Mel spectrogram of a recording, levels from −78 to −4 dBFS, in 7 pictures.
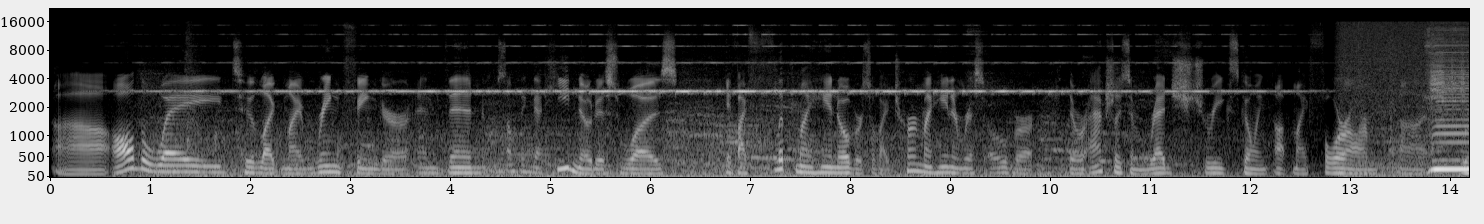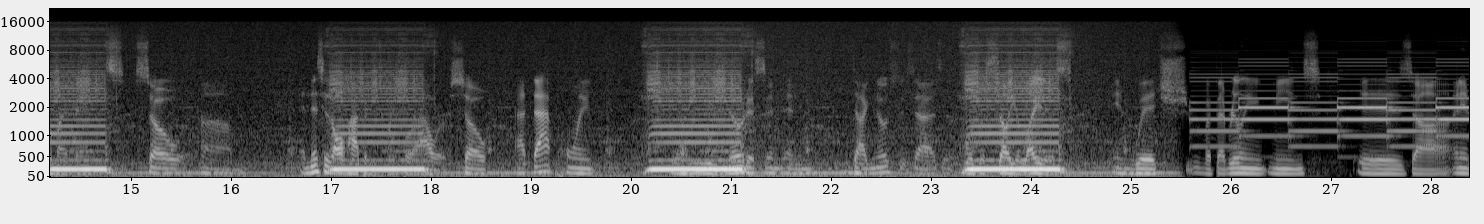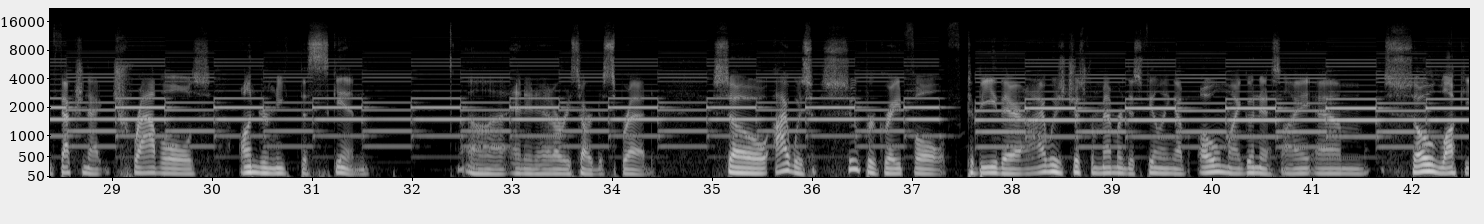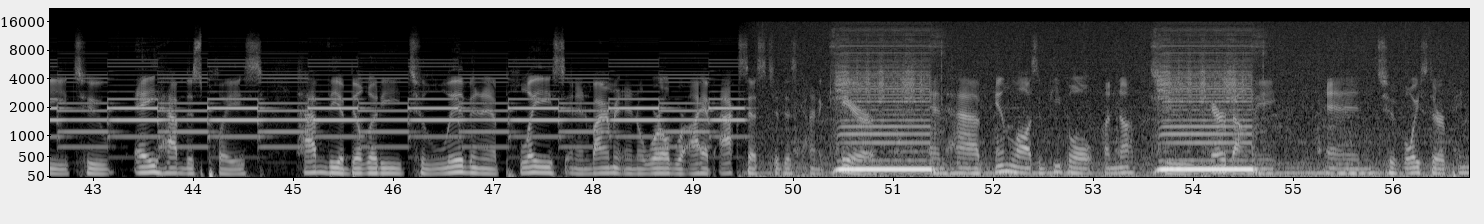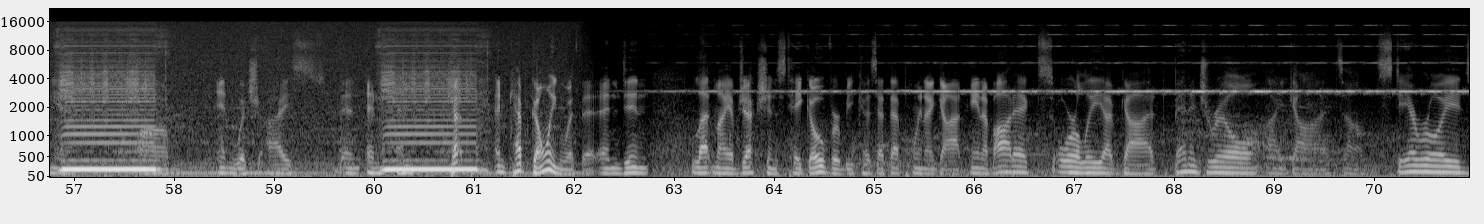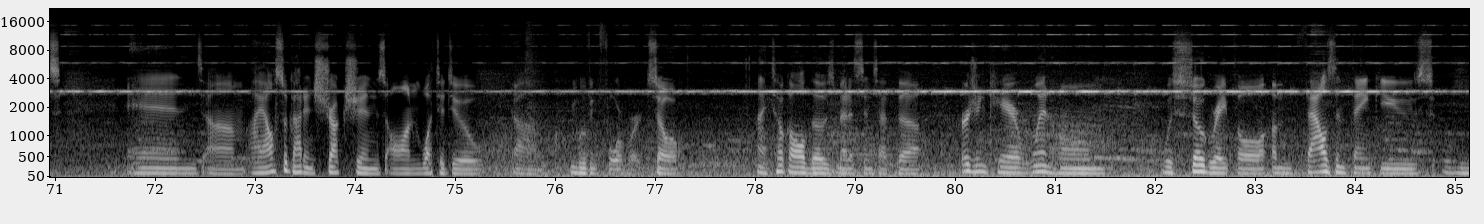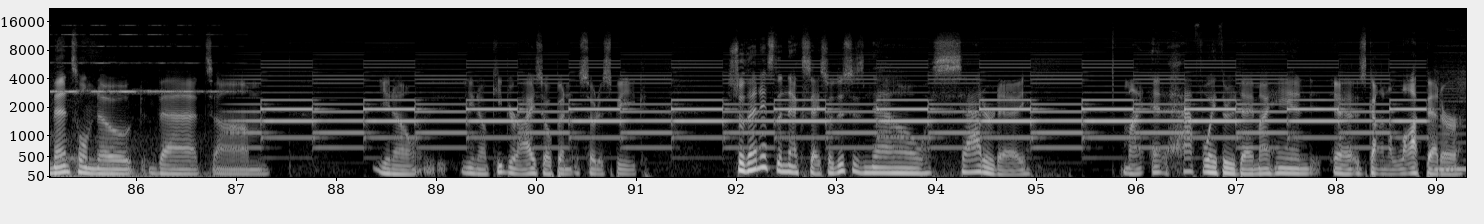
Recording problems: alarms or sirens; very loud; throughout; 5 dB above the speech

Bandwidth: 16 kHz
